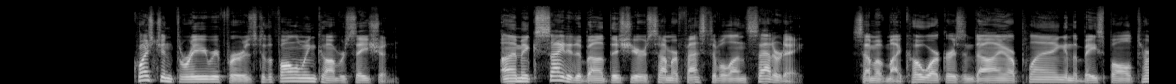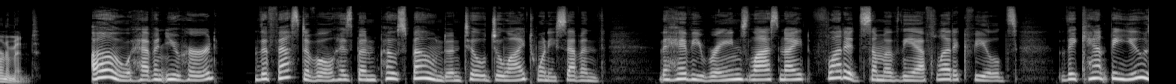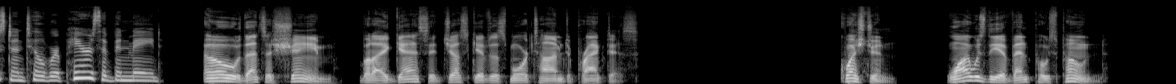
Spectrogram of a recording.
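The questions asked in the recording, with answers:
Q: Why was the event postponed?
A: Heavy rains flooded some of the athletic fields.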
